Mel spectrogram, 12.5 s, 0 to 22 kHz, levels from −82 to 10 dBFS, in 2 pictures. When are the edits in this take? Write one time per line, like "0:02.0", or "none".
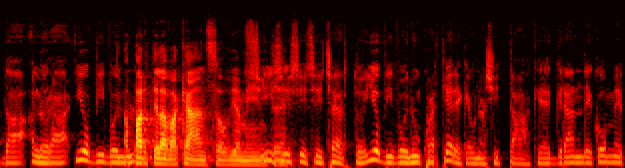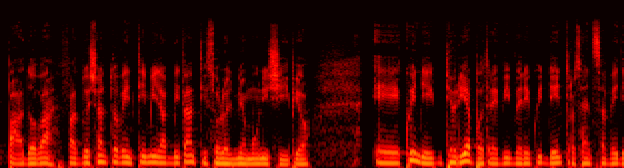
none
